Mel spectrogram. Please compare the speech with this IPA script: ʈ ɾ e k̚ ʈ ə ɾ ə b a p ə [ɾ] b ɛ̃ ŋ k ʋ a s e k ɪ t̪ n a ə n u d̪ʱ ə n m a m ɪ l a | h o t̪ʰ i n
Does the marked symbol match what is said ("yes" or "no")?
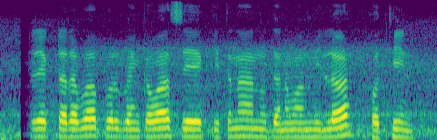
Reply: yes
